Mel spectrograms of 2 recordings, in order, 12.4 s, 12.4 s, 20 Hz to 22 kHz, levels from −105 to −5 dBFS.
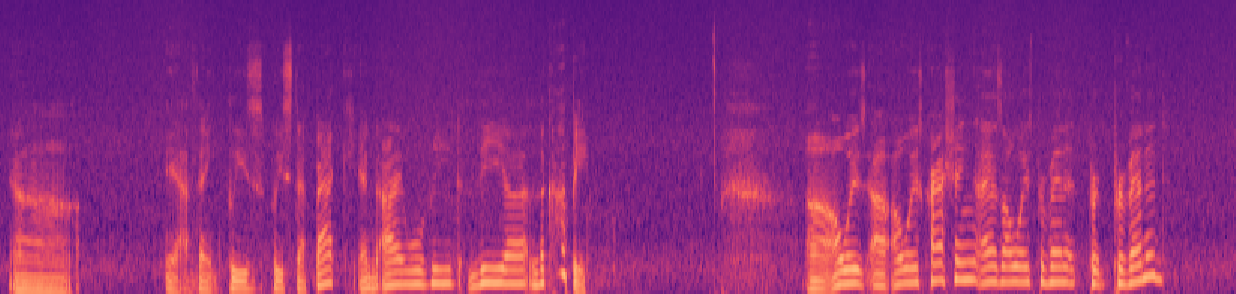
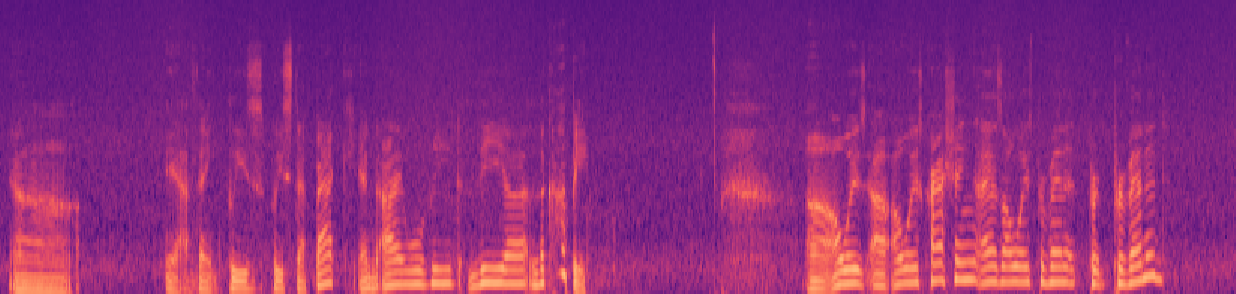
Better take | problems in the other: neither | hiss; faint; throughout; 20 dB below the speech; the same in both

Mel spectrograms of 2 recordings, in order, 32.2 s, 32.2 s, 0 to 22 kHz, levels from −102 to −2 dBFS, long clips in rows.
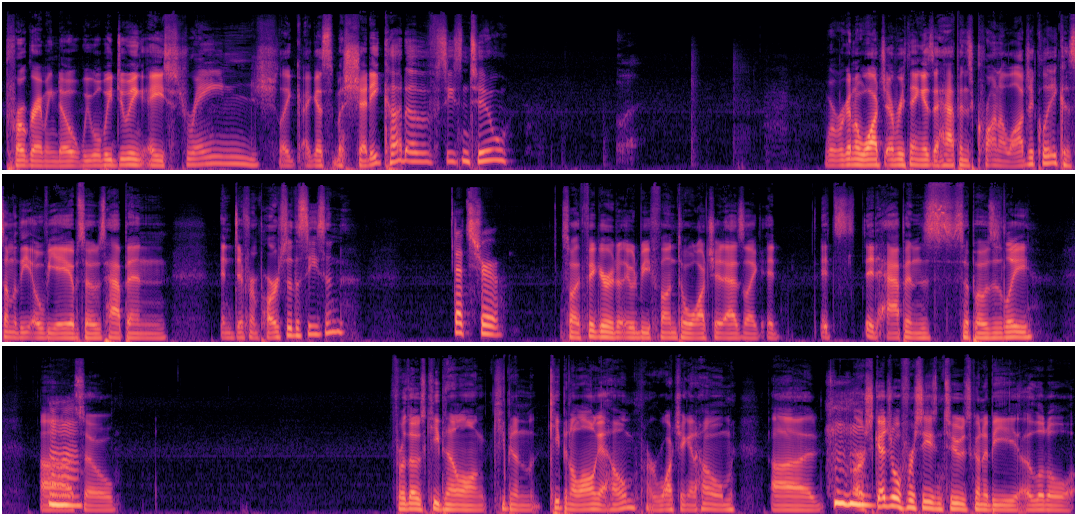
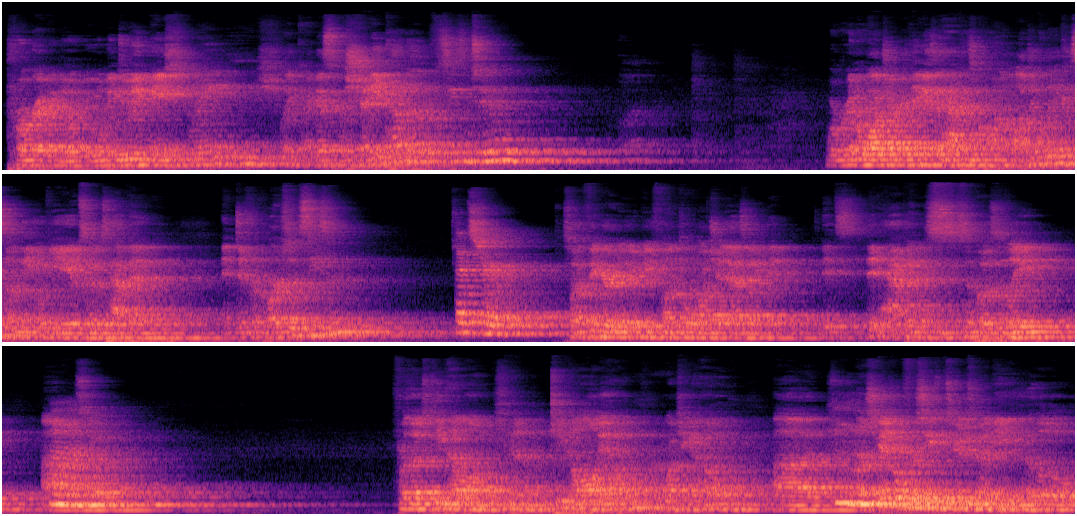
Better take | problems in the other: first | off-mic speech; far // room echo; strong; dies away in 2.5 s

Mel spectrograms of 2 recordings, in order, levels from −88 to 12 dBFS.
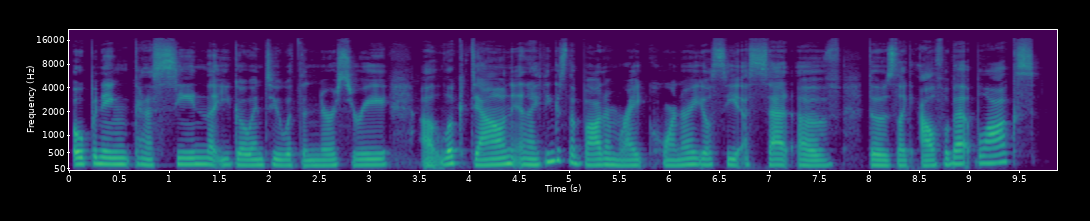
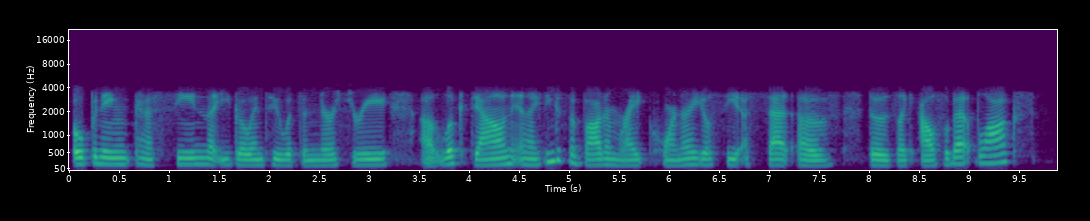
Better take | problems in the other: first | phone-call audio; nothing above 3.5 kHz

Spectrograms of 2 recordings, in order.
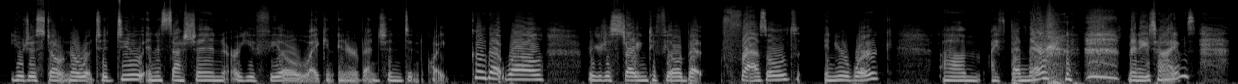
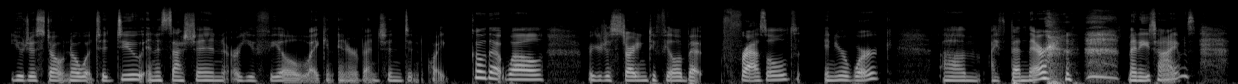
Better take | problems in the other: second | distortion; heavy; 6 dB below the speech

